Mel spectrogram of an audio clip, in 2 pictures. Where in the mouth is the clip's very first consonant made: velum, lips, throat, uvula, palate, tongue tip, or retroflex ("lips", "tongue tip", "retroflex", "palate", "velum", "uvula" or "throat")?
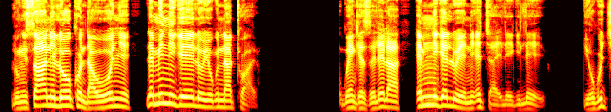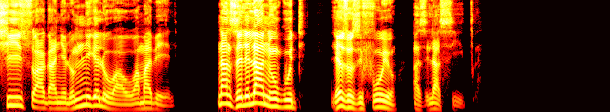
tongue tip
